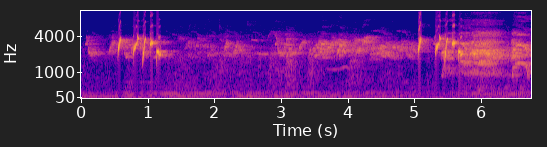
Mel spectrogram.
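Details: Model song of a red-whiskered bulbul kept in a cage: two bursts of rapid, bright whistled notes several seconds apart, separated by soft warbling and background bird chatter, with a faint low hum.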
